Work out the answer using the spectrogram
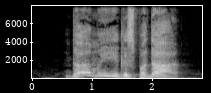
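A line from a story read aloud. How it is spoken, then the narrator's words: Loud hoarse whisper. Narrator (Russian): громко и сипло зашептал он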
